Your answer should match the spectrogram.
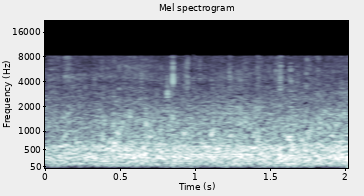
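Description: Steady wash of water and wind around a small boat on the bay.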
